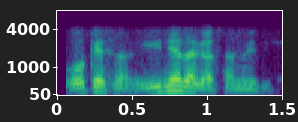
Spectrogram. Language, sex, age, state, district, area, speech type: Telugu, male, 18-30, Telangana, Bhadradri Kothagudem, urban, conversation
